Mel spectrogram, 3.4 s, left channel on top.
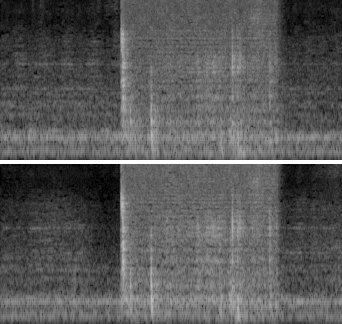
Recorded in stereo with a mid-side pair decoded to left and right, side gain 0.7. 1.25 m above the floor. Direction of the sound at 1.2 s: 25° right.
